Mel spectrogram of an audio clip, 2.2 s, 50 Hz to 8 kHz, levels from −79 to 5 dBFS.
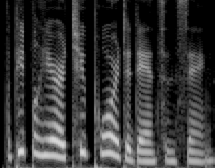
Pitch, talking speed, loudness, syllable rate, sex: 230 Hz, 280 wpm, -17 LUFS, 6.6 syllables/s, female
